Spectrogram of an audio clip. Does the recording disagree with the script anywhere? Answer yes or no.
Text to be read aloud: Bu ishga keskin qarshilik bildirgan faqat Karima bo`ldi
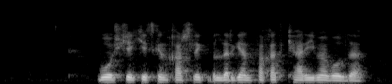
no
